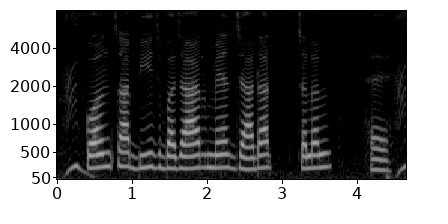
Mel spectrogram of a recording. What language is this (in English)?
Magahi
